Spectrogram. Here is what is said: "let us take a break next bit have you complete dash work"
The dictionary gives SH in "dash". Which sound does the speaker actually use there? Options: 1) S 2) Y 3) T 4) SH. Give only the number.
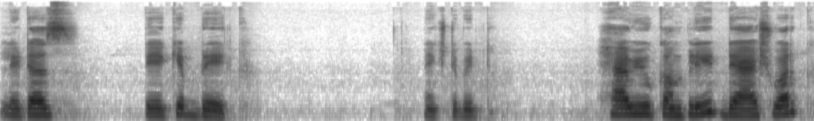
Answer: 4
